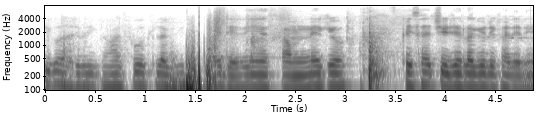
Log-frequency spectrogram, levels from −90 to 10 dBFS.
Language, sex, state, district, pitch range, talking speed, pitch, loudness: Hindi, male, Madhya Pradesh, Umaria, 110-120 Hz, 235 wpm, 115 Hz, -23 LUFS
